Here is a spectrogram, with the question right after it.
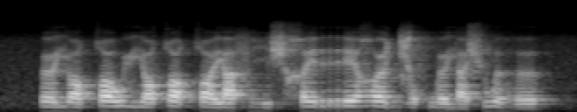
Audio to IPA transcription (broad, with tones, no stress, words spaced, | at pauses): œ˧jo˧qo˦ wy˨jo˦qu˧ qo˧ja˧fɦi˧ʃ χe˦ re˦ʁœ˧ d͡ʑɔ˧fwœ˨j a˦ʃwə˨ɦə˦˨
